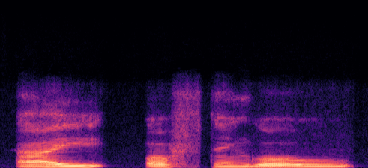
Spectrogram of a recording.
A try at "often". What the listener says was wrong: Often, often. You don't say the T. No, no tienes que pronunciar la T, sí.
